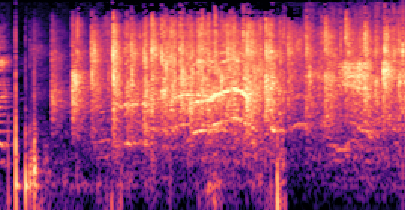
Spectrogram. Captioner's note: audience applauding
